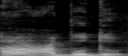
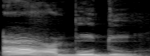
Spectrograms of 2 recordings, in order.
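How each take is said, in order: The two takes are said the same way.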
